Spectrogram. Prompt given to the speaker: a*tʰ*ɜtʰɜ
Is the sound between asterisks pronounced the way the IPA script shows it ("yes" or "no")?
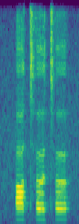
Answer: yes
